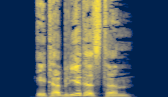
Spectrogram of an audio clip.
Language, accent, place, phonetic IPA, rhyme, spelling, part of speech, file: German, Germany, Berlin, [etaˈbliːɐ̯təstəm], -iːɐ̯təstəm, etabliertestem, adjective, De-etabliertestem.ogg
- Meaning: strong dative masculine/neuter singular superlative degree of etabliert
